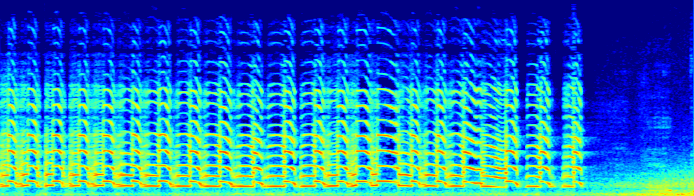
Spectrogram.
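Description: A handheld goose call is blown in a rapid, continuous run of loud, nasal honks for long-range calling, with the rhythm stuttering near the end before it stops abruptly.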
